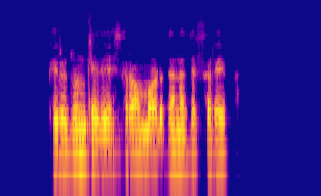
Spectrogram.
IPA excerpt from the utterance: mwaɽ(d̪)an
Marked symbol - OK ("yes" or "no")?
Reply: yes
